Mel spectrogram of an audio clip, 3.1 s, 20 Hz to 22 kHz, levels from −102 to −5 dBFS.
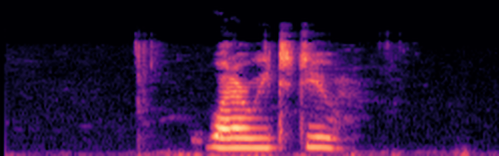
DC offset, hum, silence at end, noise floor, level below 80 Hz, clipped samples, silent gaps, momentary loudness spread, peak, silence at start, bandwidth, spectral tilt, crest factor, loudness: under 0.1%; none; 1 s; -68 dBFS; -54 dBFS; under 0.1%; none; 10 LU; -6 dBFS; 1.3 s; 9.6 kHz; -2 dB/octave; 20 dB; -22 LUFS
